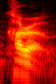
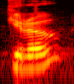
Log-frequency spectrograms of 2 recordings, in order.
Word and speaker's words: Curro: say, welcome Chris from Curro. Now, the correct pronunciation in Latin is Kiro, which means I, the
